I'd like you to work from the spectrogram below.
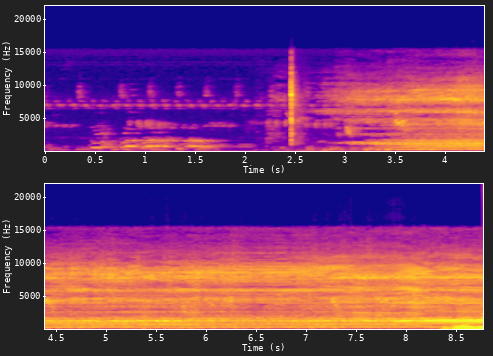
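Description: A small electric motor powers a homemade alchemical furnace. After some quiet scattered sounds and a sharp click, it spins up into a steady high-pitched whine that speeds up slightly near the end.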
